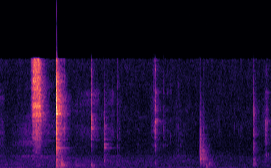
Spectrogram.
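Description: A glass beer bottle's crown cap is pried off with a metal bottle opener: a short hiss and a sharp metallic click just under a second in, then a few lighter clicks and clinks of the metal opener and cap.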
